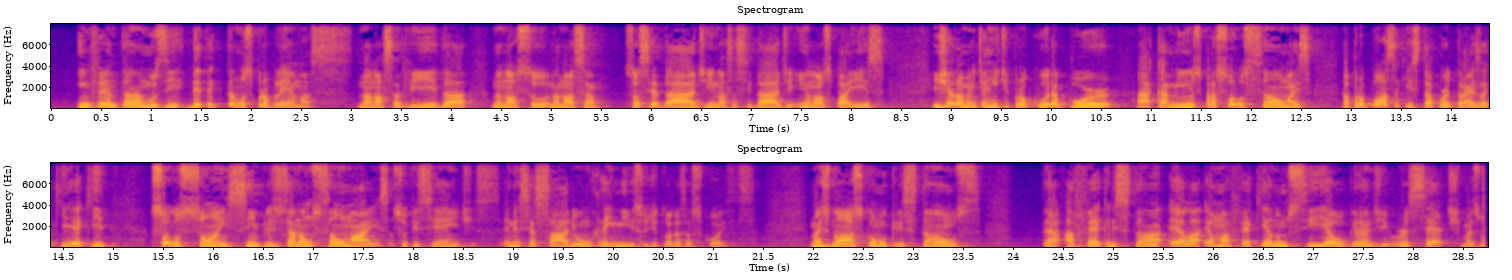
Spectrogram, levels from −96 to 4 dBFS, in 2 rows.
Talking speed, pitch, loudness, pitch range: 150 wpm, 180 Hz, -16 LUFS, 155-215 Hz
